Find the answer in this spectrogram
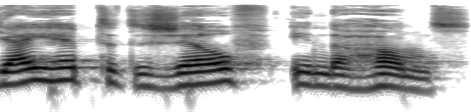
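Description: The voice moves at a very slow pace, its pitch swinging very widely. Its tone is dark and mellow over a very clean recording with a silent background. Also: woman. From Netherlands. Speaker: life coach and podcaster. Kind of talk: solo motivational podcast monologue. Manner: casual with frequent fillers.

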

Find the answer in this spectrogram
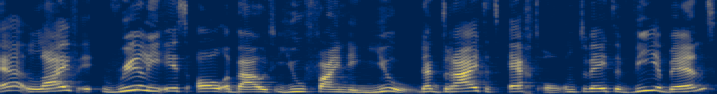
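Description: At a very slow pace, a woman talks in a high-pitched voice. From northern Netherlands (Groningen, Friesland). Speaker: podcast host, women's coach. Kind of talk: personal monologue. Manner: animated.

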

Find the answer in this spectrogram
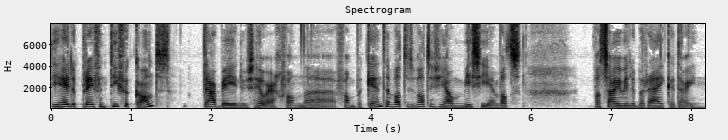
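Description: Recorded in a dry, close sound with no echo, a woman with an ordinary speaking voice talks at a moderate pace in a fairly low pitch with fairly even intonation. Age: 50s. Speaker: podcast host and journalist. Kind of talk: interview conversation. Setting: cafe recording.

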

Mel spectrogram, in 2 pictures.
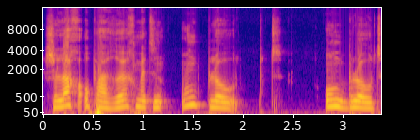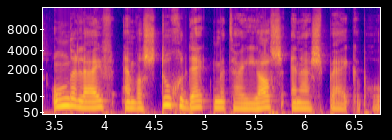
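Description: A woman talks at a very slow pace. Her pitch is fairly low, with ordinary variation. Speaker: true crime podcaster. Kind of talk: true crime storytelling. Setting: home office.

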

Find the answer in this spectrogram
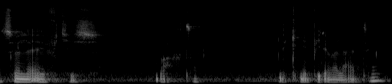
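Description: Speaking at a fairly slow pace, a woman with a very deep, low pitch and a dark, mellow tone shows ordinary pitch variation and vocal fry. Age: 50s. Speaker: life coach. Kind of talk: casual interview.

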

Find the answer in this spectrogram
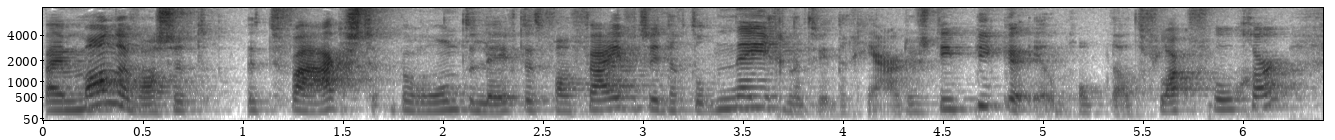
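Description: A woman talks at a very slow pace with hardly any pauses, at medium pitch with ordinary pitch variation. Her loudness swings widely over noticeable background noise. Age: 30s. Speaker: podcast co-host. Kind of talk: casual chat.

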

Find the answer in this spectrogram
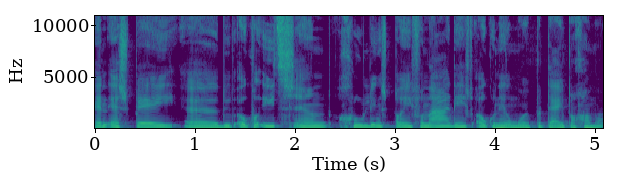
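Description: With a dark, mellow tone, a woman speaks at a fairly slow pace, her loudness very even and her pitch variation ordinary.

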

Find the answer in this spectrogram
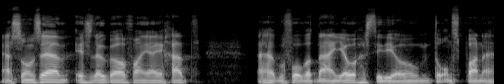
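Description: Very deep, low male voice at a moderate pace with fairly even intonation, on a very clean recording with a silent background. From North Holland, Netherlands (Egmond). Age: 20s. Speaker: podcast host. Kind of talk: interview conversation.

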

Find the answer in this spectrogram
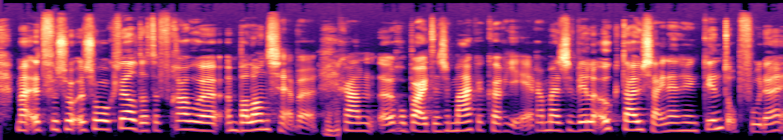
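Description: A woman speaks in a normal speaking voice at a moderate pace, with hardly any pauses. Her pitch is medium, with ordinary pitch variation. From Netherlands (born in Afghanistan). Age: 30s. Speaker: podcast host. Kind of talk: interview conversation.

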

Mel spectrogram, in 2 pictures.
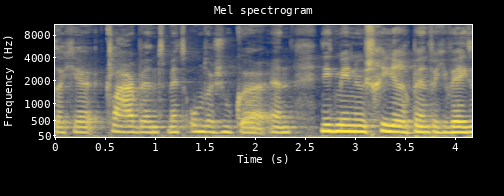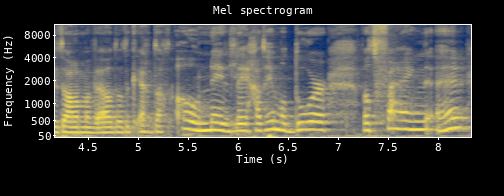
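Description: With audible room echo, a woman speaks at a moderate pace in a fairly low voice with lively intonation. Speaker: podcast host. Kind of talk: casual chat.

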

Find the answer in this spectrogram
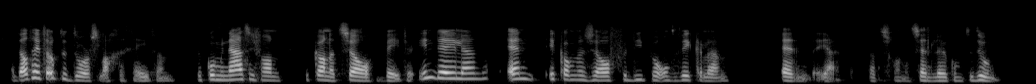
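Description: An ordinary speaking voice from a woman of medium pitch, with lively intonation, big swings in loudness, a moderate pace, and a dry, close sound with no echo. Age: 30s. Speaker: virtual assistant. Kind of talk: interview.

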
